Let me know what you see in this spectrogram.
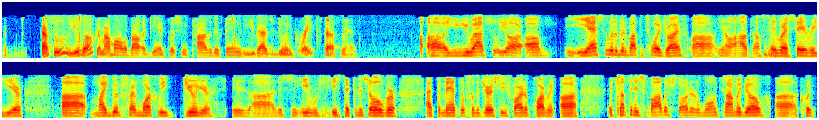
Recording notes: I also take live callers!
